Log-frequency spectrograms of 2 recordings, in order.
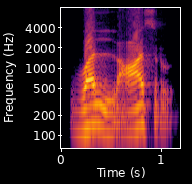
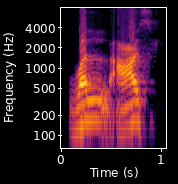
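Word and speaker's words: والعصر: শুনতে পারবেন কিনা মাইকে ওয়াল আসর মানে রটা আমরা উচ্চারণ করব কিন্তু র এর সাথে কোন পরিবর্তন ঘটাবো না আসর আসরি আসর এরকম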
